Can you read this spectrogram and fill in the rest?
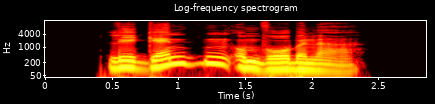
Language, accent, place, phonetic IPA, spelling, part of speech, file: German, Germany, Berlin, [leˈɡɛndn̩ʔʊmˌvoːbənɐ], legendenumwobener, adjective, De-legendenumwobener.ogg
- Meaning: 1. comparative degree of legendenumwoben 2. inflection of legendenumwoben: strong/mixed nominative masculine singular 3. inflection of legendenumwoben: strong genitive/dative feminine singular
